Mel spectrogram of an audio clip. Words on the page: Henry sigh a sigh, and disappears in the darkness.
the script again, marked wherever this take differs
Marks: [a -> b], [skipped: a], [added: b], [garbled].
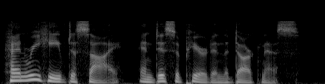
Henry [sigh -> heaved] a sigh, and [disappears -> disappeared] in the darkness.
